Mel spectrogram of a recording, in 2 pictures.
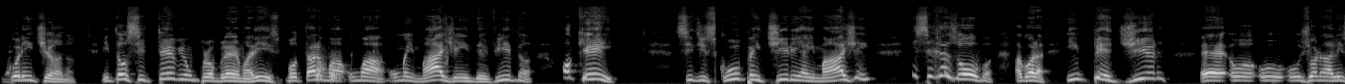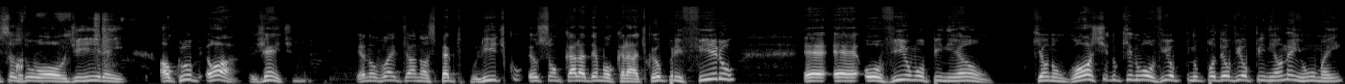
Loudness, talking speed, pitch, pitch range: -22 LUFS, 160 wpm, 180 Hz, 160-215 Hz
